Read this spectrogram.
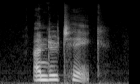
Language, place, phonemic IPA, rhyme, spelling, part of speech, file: English, California, /ˌʌndɚˈteɪk/, -eɪk, undertake, verb / noun, En-us-undertake.ogg
- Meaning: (verb) 1. To take upon oneself; to start, to embark on 2. To commit oneself (to an obligation, activity etc.)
